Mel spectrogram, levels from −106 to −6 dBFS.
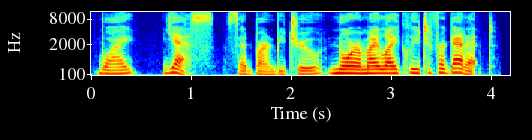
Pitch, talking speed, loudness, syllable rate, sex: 180 Hz, 170 wpm, -19 LUFS, 4.8 syllables/s, female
